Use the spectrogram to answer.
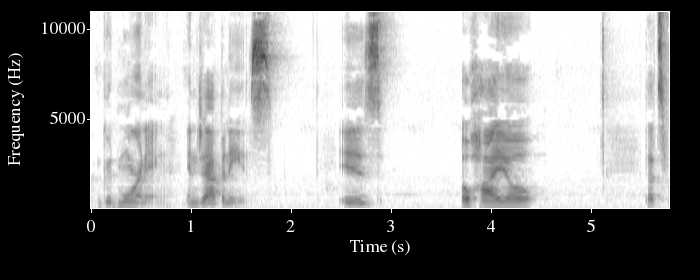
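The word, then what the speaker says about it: おはよう: morning in japanese is ohio that's right it's pronounced just like the state so just try saying the word ohio as if you were saying hello ohio all right now you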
